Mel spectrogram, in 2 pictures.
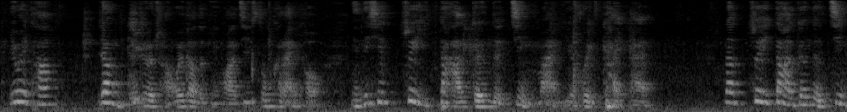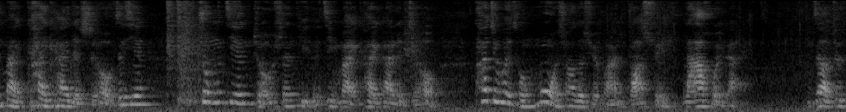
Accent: Taiwan; 我们台湾人叫做甜芽的东西

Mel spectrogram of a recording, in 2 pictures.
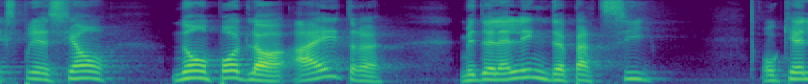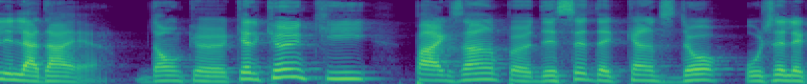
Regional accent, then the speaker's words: Canada; Et comme je suis Canadien

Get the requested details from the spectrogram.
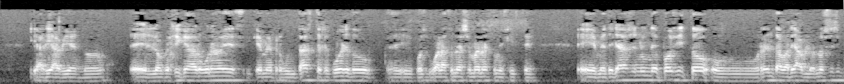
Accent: Castilla-La Mancha, Spain; soy de Castilla-La Mancha

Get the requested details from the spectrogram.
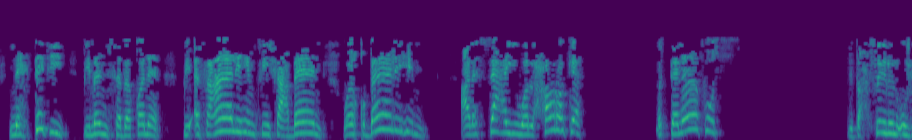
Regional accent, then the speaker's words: Egypt; ونتذكرهم ما كان من هؤلاء الفراعنة وإحنا مصريين

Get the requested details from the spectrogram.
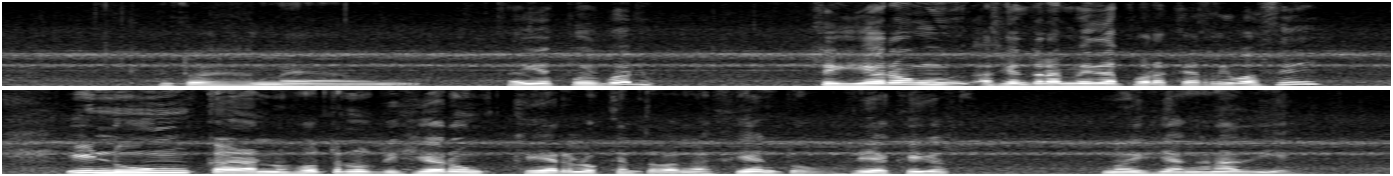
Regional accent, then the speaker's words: Río Blanco, Intibucá, Honduras; Soy nativo de aquí de Río Blanco, Intibucá. Soy indígena arenca.

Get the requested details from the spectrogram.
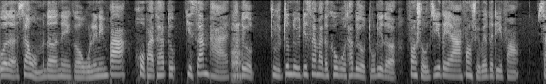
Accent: South China, China; 我是南方人。

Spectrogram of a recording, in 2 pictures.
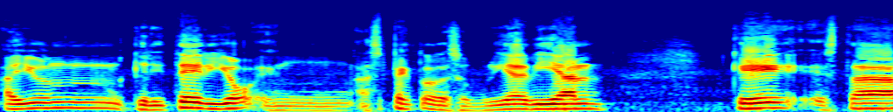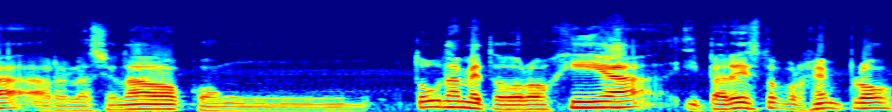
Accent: Huancavelica, Peru; Yo soy de Huancavelica

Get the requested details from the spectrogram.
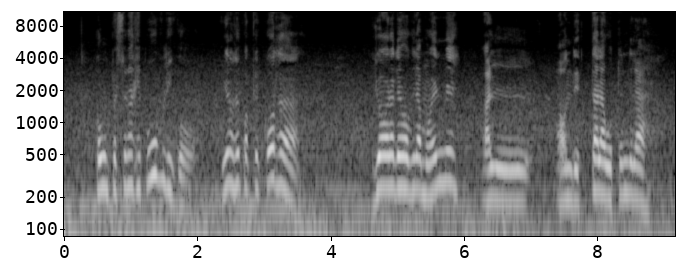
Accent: Valparaíso, Chile; yo tengo un reconocimiento como un personaje público aquí en Valparaíso. Porque estoy hablando de Valparaíso y no hablo de Viña, soy de Portales. De aquí de Portales soy yo.

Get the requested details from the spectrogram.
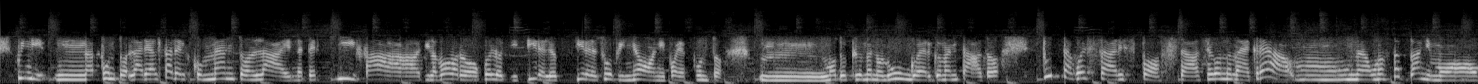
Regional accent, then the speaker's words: Catania, Sicily, Italy; tutte perché sono di Catania

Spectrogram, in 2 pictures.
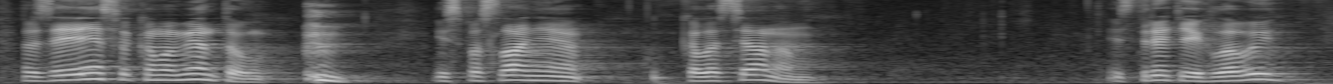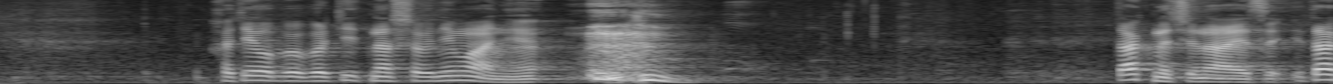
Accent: Western Ukraine, Ukraine; я из Западной Украины, из церкви города Ровно.

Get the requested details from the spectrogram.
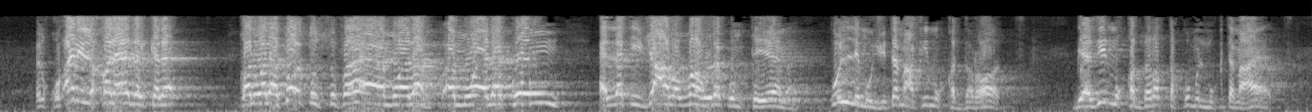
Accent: Egypt; عندنا في مصر سفهاء

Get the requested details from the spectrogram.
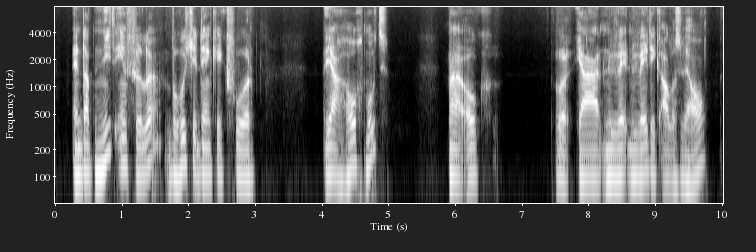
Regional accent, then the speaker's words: Friesland, Netherlands; Nou, op de vlakten van Friesland, hè, waar ik vandaan kom. Dus over leegte gesproken, dit is het ultieme lege landschap. Want ik kom ook nog eens behoorlijk uit het noorden van Friesland zelf.

